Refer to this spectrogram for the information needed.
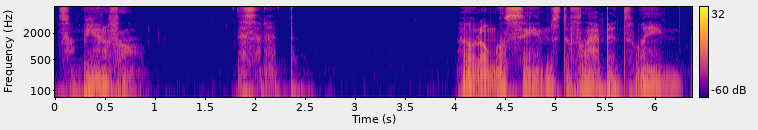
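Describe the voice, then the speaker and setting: A young man playing a devoted, quietly possessive butler, speaking softly and doting in an ASMR roleplay on a close mic. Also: low-pitched, animated, takes it slowly, gravelly, breathy edge, dry recording, exaggerated voice. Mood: soothing whisper. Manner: soft, coaxing, doting, lulling. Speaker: ASMR voice actor.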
